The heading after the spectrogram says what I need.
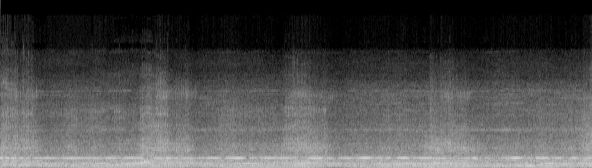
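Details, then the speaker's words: Kirby upright vacuum: steady motor drone with a loose rattle and bursts of clatter every few seconds, heard when he thought it was switched off; owner suspects the fan or an incorrectly fitted agitator, unconfirmed. "Ooh, I don't like that rattle. I thought I'd switched it off, I obviously hadn't."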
